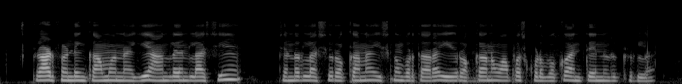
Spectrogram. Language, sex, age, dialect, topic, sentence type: Kannada, male, 18-24, Central, banking, statement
